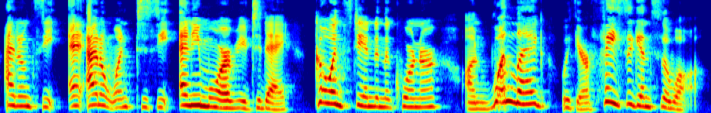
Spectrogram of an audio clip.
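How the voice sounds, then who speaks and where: A woman's voice: on the low side, normal speed, pushed and bright. A woman reading a storybook, voicing a gigantic tyrannical headmistress who barks contemptuous insults. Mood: furious command. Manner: barking, bellowing insults.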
